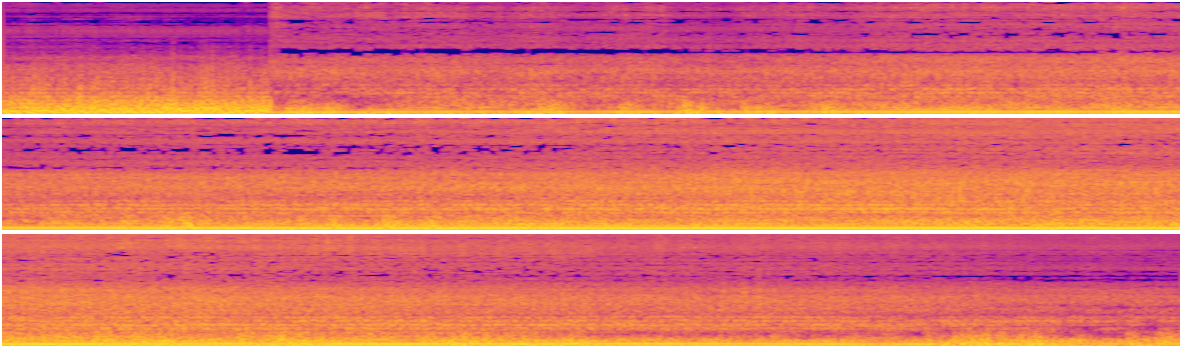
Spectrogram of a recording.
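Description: Farm tractor's diesel engine running steadily under load as it drags cage wheels and a tiller through flooded paddy mud, a low, even drone that holds one pitch. A rougher, noisier sound fills the first second or so.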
